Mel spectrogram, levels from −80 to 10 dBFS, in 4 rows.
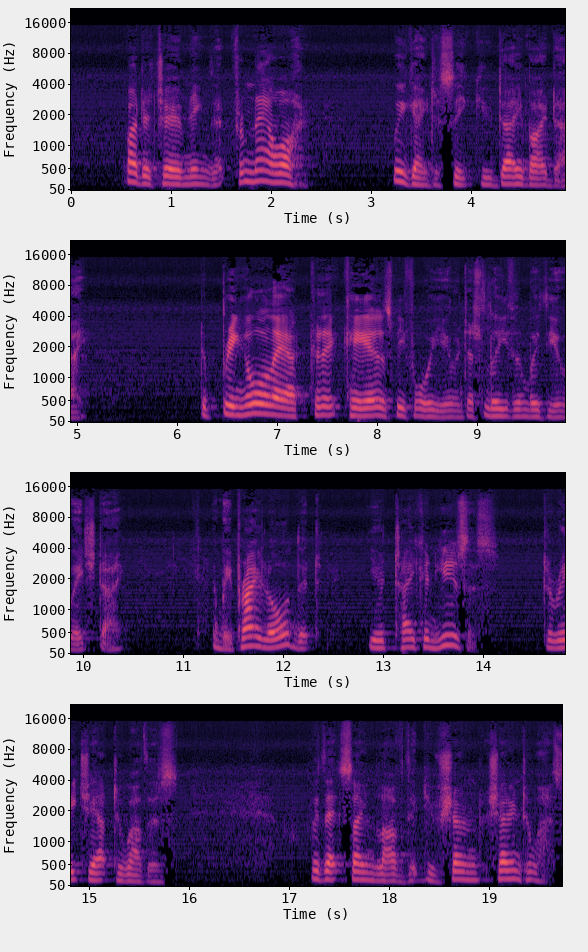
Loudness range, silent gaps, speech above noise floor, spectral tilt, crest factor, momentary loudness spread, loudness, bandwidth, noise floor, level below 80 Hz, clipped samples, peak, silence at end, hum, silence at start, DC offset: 7 LU; none; 21 dB; -3 dB/octave; 24 dB; 23 LU; -28 LUFS; 15.5 kHz; -50 dBFS; -74 dBFS; under 0.1%; -6 dBFS; 0 s; none; 0 s; under 0.1%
